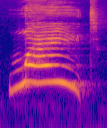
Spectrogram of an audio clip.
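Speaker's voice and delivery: high, loud desperate cry. A narrator's reading. Sheep crying after the tractor, high and loud. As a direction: call out so they stop. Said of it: "cried Sheep".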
